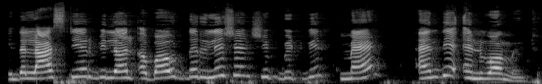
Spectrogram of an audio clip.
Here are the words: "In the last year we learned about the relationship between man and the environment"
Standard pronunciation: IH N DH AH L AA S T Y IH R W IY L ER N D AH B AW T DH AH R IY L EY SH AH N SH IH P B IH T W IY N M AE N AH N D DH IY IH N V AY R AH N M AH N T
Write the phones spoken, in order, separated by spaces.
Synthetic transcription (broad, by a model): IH N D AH L AA S T Y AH R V IY L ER N AH B AW T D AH R IY L EY SH AH N SH IH P B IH T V IY N M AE N AH N D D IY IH N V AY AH M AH N T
